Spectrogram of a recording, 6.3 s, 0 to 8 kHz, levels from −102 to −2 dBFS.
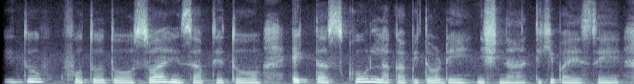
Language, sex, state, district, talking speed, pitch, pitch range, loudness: Nagamese, female, Nagaland, Dimapur, 115 wpm, 200 Hz, 190-220 Hz, -17 LUFS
